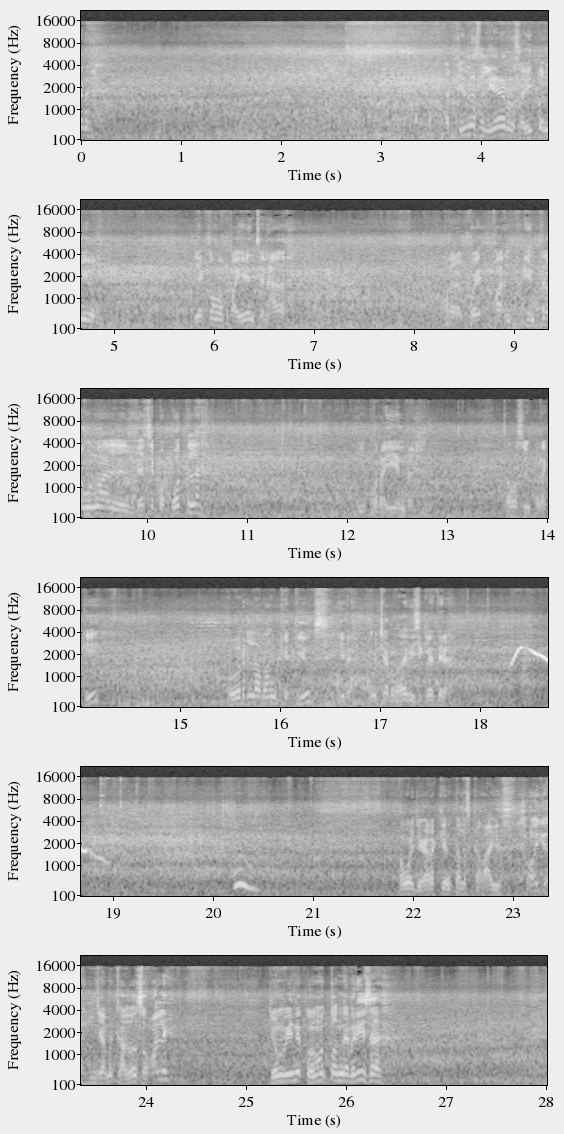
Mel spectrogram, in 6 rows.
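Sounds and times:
road traffic noise: 0.0 - 28.0
wind rushing over microphone: 0.0 - 28.0
man talking: 3.6 - 5.0, 5.8 - 6.9, 8.3 - 10.7, 12.1 - 12.9, 13.6 - 14.3, 15.4 - 17.8, 21.8 - 24.4, 25.2 - 26.6.

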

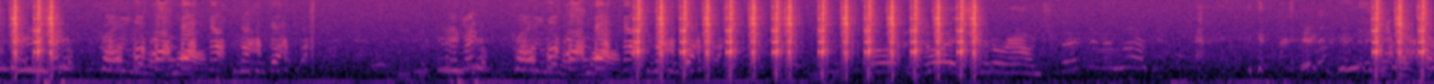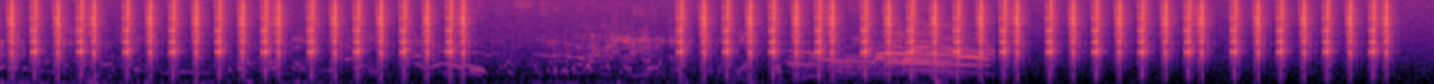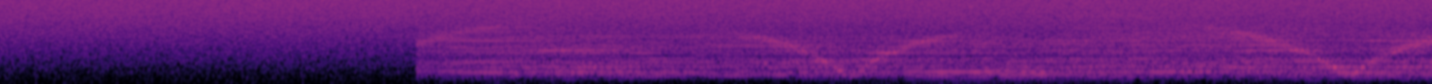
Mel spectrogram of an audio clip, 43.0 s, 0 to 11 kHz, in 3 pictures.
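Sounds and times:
metallic percussive clicks: 0.0 - 0.8, 5.9 - 9.9, 13.7 - 19.2, 21.0 - 28.4
steady static hiss: 0.0 - 43.0.

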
